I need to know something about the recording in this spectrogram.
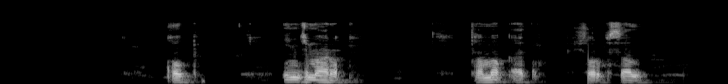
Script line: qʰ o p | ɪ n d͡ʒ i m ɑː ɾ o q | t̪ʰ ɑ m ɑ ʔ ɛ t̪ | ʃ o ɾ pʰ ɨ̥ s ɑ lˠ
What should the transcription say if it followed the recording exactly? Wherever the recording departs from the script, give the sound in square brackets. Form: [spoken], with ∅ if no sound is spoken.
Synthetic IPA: qʰ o p | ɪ n d͡ʒ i m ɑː ɾ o q | t̪ʰ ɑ m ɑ [q] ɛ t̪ | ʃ o ɾ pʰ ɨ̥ s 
